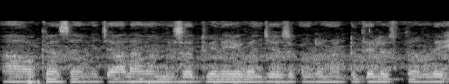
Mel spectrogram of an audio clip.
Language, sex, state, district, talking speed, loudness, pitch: Telugu, male, Telangana, Karimnagar, 95 wpm, -16 LUFS, 120 Hz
